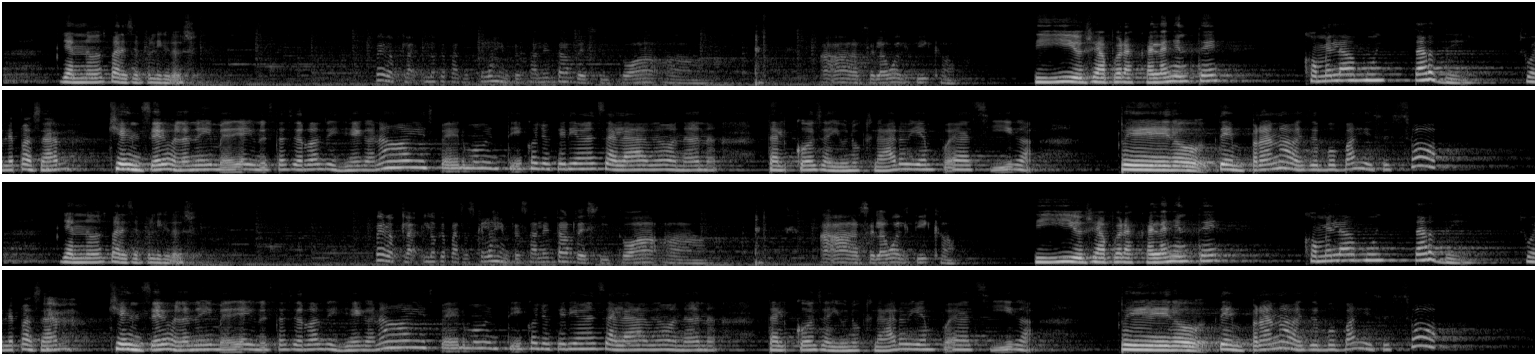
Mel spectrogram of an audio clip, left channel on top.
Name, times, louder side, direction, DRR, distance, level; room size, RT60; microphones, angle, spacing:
voice 1, 0.6-1.9 7.5-7.6 10.3-12.2 13.0-13.8 14.1-14.7 15.2-16.0 16.4-25.6 26.5-29.7, left 1 dB, 15° left, 11 dB, 0.5 m, -26 dB
sound 1, 1.3-9.0, equal, 55° left, 4.2 m, -51 dB
voice 2, 3.7-7.1 7.8-9.6 15.8-16.1, right 4 dB, 45° right, 12 dB, 0.6 m, -37 dB
29.0 x 19.5 x 9.2 m, 2.5 s
head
